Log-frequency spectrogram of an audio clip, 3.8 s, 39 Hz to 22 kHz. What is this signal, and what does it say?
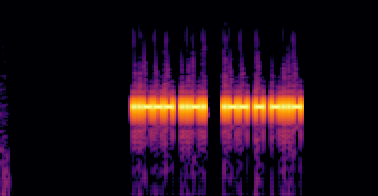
Morse code, heard as a keyed tone, about 46 wpm, 700 Hz. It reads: 2F WTX
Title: Field Day Exchanges - 45wpm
